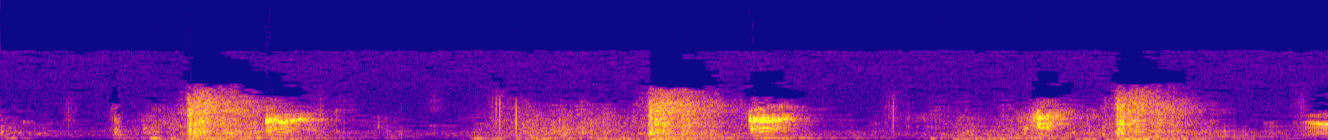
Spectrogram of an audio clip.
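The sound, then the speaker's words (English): Three heavy, muffled thuds land a couple of seconds apart as a shoulder rams against a solid door in an attempt to break it down, each impact followed by a brief rattle, fairly loud. “I'm going to try to break down the door.”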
